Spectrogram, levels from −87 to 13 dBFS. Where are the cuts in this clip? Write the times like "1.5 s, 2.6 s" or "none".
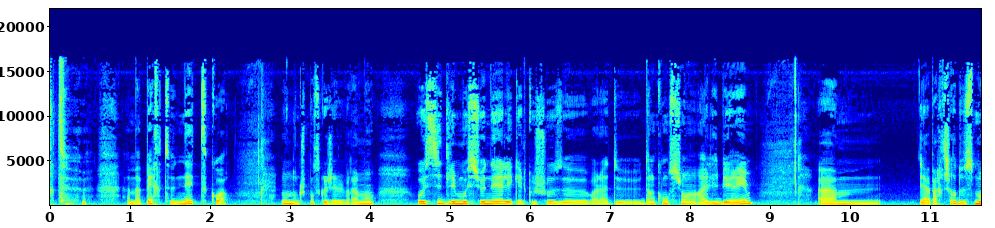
2.9 s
